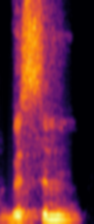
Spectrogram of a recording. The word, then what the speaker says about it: whistle: T is also silent when it is part of STLE, as in castle, hustle, whistle.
